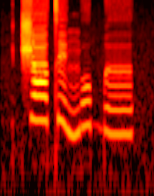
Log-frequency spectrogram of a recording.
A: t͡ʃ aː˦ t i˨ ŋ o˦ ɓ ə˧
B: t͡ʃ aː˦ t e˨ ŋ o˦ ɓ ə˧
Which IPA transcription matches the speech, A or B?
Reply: B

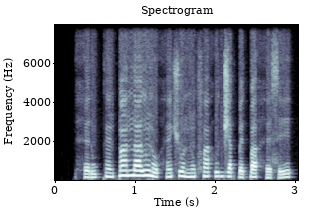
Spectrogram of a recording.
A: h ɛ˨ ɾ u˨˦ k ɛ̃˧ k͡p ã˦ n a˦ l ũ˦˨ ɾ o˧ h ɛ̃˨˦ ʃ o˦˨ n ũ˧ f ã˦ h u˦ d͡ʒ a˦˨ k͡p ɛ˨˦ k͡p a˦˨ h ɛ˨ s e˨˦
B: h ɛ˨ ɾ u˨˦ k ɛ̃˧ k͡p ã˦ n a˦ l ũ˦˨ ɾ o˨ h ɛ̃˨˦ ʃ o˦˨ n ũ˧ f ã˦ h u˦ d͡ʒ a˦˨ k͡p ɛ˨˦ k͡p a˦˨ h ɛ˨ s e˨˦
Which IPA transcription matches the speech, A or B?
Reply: B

